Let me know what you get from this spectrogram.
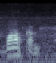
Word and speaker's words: Baucom: Now, do you pronounce your last name Baucom or Baucom? – Well, Baucom. – It's Baucom? – You're almost there. Yes. – It's pronounced Baucom.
